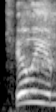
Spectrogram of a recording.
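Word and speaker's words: Cillian: all right all right all right all right kilan Murphy that's how you pronounce it Killian Murphy winning for best actor in your draws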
